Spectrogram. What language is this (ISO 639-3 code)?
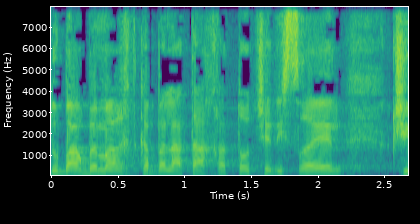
heb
